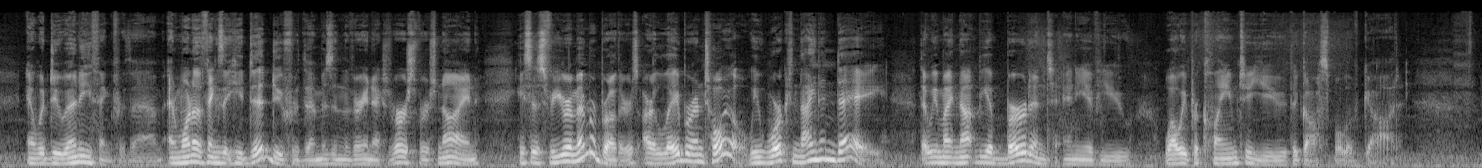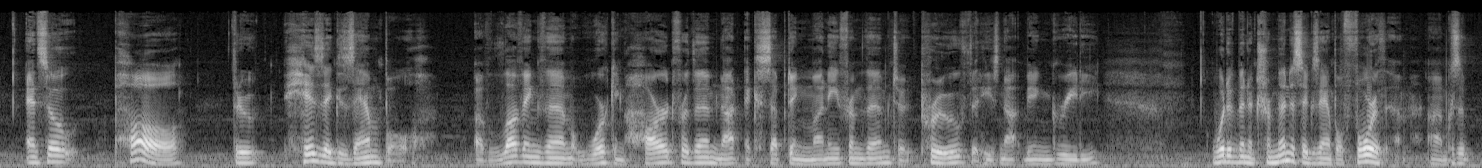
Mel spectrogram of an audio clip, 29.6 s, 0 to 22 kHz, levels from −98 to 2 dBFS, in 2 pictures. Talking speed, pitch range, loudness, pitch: 190 wpm, 100-130 Hz, -19 LUFS, 115 Hz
